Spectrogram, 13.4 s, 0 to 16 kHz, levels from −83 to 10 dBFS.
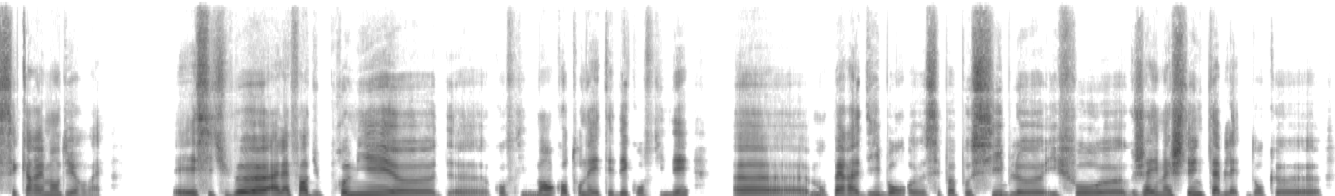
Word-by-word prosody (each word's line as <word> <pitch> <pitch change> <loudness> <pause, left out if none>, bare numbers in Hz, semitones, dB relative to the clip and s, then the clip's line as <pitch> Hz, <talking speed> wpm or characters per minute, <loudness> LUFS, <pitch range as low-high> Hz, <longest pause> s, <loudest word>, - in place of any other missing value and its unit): c'est 150 - +2
carrément 135 +2 0
dur, 135 -3 -5
ouais - - -12 0.7
et 145 +2 -1
si 165 +3 +5
tu 160 +2 -3
veux, 220 +7 +4
à 165 -6 +7
la 150 +1 +2
fin 195 +4 +3
du 160 -3 -13
1er, 190 +1 +2
heu, 135 -2 -1
de - - -10
confinement, 220 - -4
quand 175 -8 -5
on 145 - -5
a 135 - 0
été 135 +1 -4
déconfinés, 155 - -3 0.4
heu, 145 - -1
mon - - -11
père 185 -3 +3
a 140 -2 +2
dit: 165 +8 -8
«Bon, 140 -4 -3
heu, 115 -3 -7
c'est 125 - 0
pas 185 0 -5
possible, 175 +3 +3
heu, 130 -2 -3
il 145 - -9
faut, 170 -1 -3
heu, 130 -1 -4
que 135 - -13
j'aille 155 +2 +2
m'acheter 145 +4 +5
une 170 -3 -2
tablette» 135 -2 -1
donc 135 -6 -11
heu, 125 -1 -7
150 Hz, 190 wpm, -24 LUFS, 135-175 Hz, 0.7 s, à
